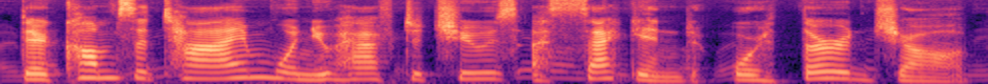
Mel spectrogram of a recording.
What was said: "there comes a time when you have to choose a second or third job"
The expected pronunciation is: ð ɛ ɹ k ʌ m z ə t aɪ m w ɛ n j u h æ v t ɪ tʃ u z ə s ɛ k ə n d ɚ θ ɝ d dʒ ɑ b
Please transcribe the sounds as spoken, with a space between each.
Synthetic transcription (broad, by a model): ð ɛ ɹ k ʌ m z ə t aɪ m w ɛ n j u h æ f t ɪ tʃ u z ə s ɛ k ə n d ɚ θ ɝ d dʒ ɑ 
